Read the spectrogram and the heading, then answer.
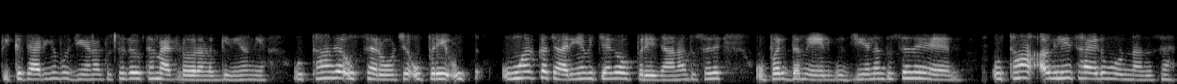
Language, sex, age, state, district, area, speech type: Dogri, female, 18-30, Jammu and Kashmir, Udhampur, rural, conversation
